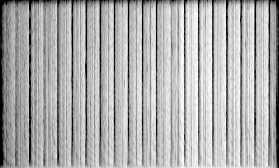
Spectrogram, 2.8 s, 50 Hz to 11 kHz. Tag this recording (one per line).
8bit
helicopter
videogame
